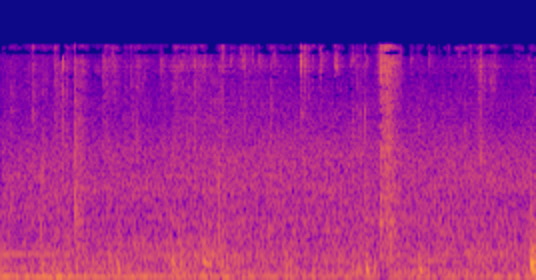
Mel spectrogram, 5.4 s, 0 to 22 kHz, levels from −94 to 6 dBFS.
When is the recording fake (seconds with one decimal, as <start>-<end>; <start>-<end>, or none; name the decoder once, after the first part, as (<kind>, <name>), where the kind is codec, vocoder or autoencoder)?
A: 0.8-4.0 (vocoder, BigVGAN v2); 4.4-5.4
